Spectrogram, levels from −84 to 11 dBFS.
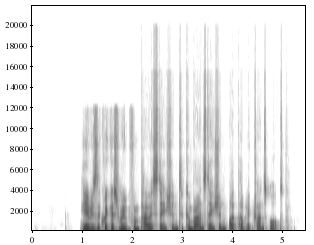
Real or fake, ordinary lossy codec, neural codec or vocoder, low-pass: fake; Opus, 16 kbps; autoencoder, 48 kHz, 32 numbers a frame, DAC-VAE, trained on Japanese speech; 19.8 kHz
